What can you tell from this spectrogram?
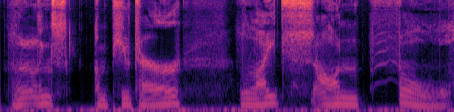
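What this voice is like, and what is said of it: Strained neutral American accent. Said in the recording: “strained himself to mimic a neutral American accent”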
